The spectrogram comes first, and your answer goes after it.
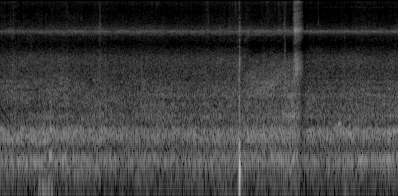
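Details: Wild Asian honey bee colony in a hole in rock, being taken in the afternoon: a continuous, steady swarm drone, broken by a sharp knock and a brief scraping noise near the end.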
